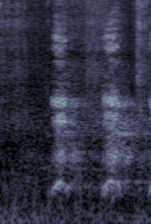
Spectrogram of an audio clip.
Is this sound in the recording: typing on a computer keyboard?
no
